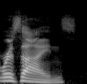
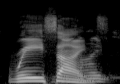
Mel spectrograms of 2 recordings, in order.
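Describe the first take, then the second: First: It begins with a short 'rih' and a z sound. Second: It begins with a long 'ree' and an s sound. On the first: He quits his job. The speaker calls it wrong. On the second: He signs a new contract. The speaker calls it right.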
